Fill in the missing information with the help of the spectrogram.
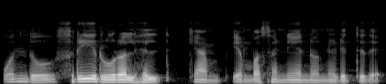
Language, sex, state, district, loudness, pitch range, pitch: Kannada, male, Karnataka, Bangalore, -18 LUFS, 100-110 Hz, 105 Hz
